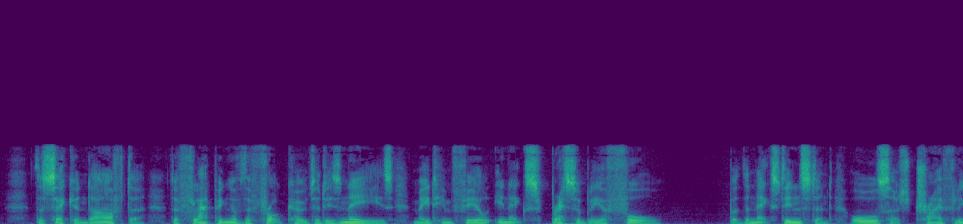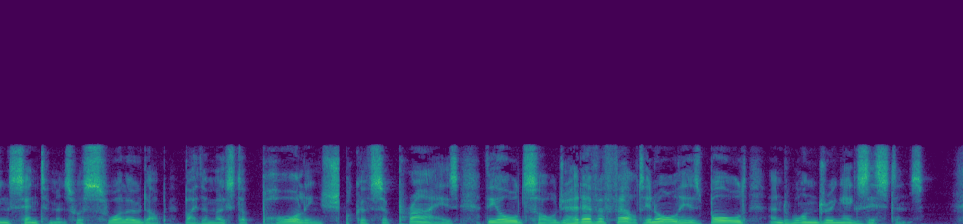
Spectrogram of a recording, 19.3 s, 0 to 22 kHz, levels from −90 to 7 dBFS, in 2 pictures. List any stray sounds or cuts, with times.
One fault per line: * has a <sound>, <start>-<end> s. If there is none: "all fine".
* has a dropout, 13.0-13.1 s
